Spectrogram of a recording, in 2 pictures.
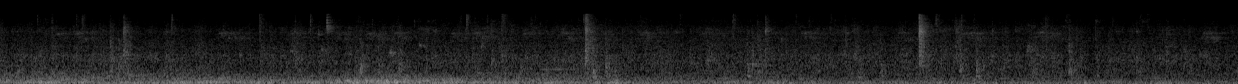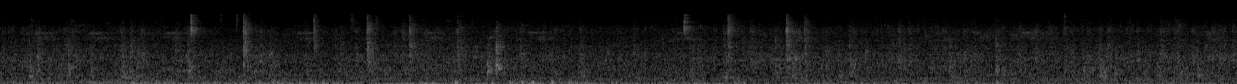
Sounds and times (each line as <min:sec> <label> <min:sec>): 0:00.0 rain 0:24.7
0:00.2 thunder 0:06.4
